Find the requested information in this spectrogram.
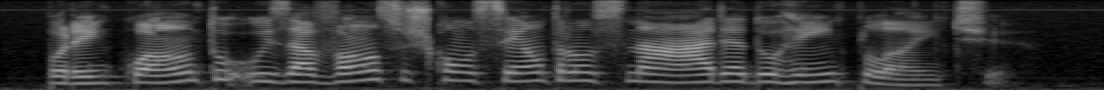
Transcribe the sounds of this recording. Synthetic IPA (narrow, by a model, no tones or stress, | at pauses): poɾẽj̃kwɐ̃nt̪ʊʔʊzavɐ̃sʊʃkõsẽnt̪ɾɐ̃w̃sɪnɐaɾjɐd̪ʊɦeĩplɐ̃nt͡ʃɪ̰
